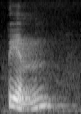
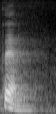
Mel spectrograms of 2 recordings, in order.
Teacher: T is a plosive sound, meanwhile th is a fricative sound.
